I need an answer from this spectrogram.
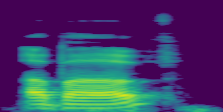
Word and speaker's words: above: it's cold very good another example above below above making this short sound uhuh above example there are many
